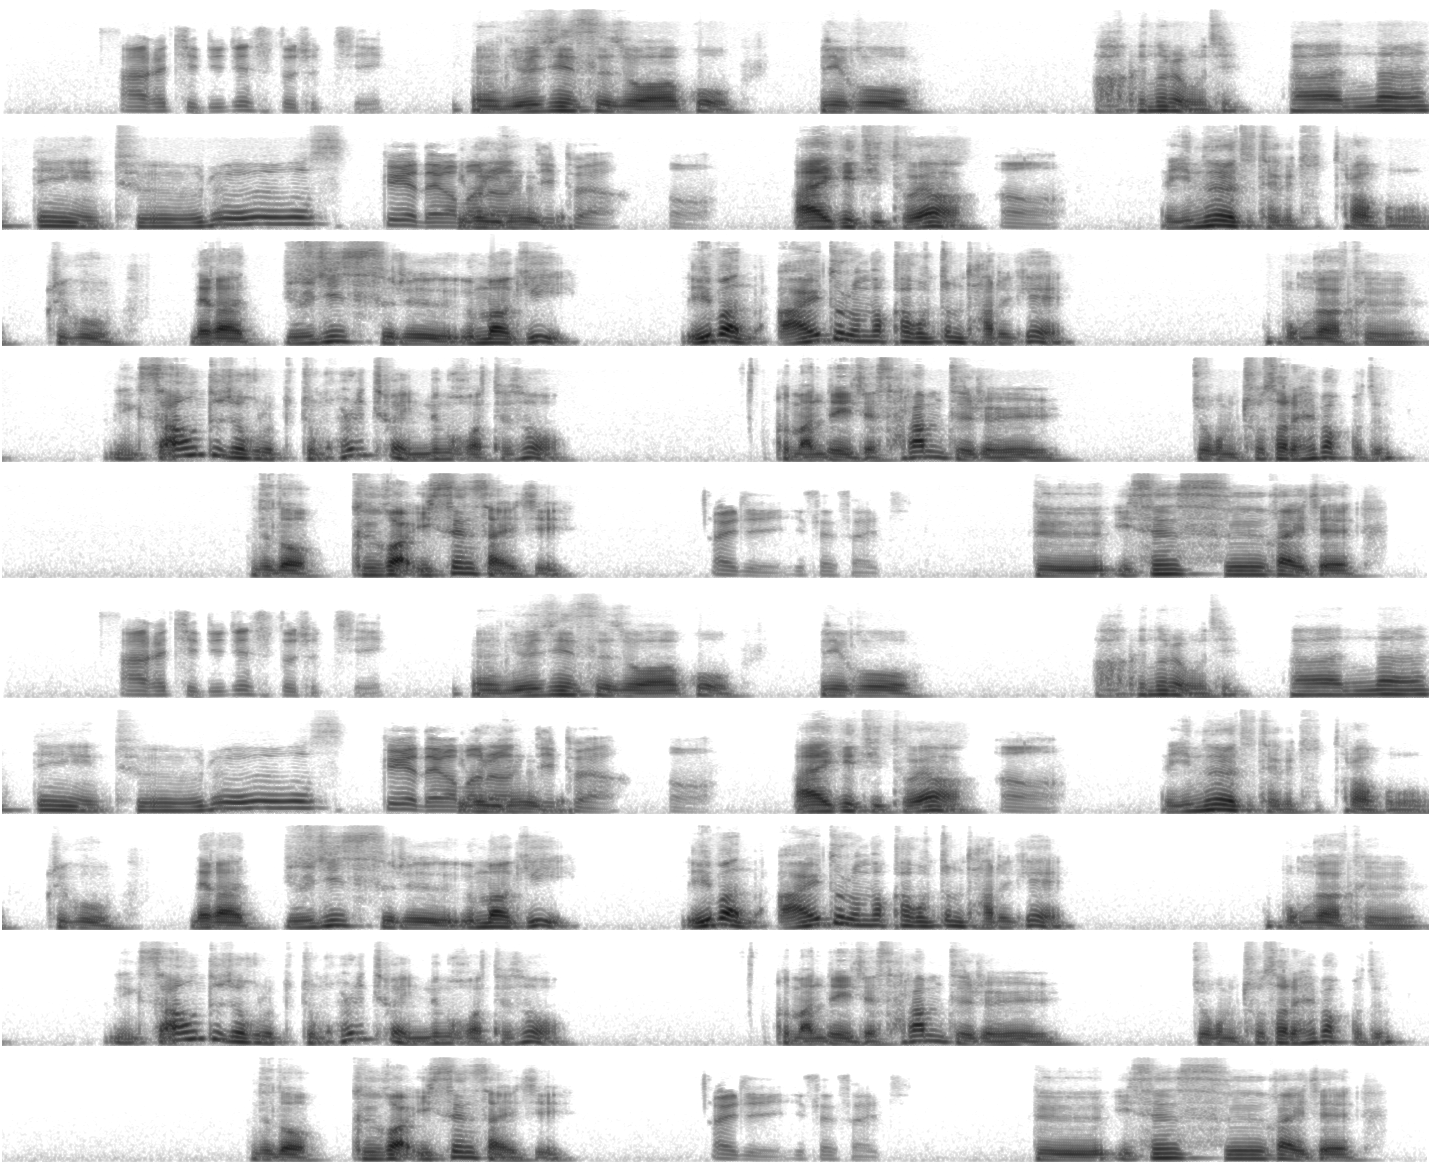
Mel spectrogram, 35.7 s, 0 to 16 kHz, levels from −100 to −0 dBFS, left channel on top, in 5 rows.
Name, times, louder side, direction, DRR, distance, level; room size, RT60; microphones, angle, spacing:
voice 1, 0.6-1.9 9.0-10.2 10.5-10.7 12.1-12.4 32.1-32.9, right 1 dB, 5° right, 1.3 m, -37 dB
voice 2, 2.3-3.6 4.1-4.5 5.5-6.2 6.4-8.7 9.4-9.9 11.1-12.0 12.9-14.8 15.2-17.1 17.7-19.6 20.6-21.4 21.9-24.2 25.3-26.7 27.4-28.4 29.8-31.3 33.7-35.3, left 1 dB, 35° left, 1.7 m, -24 dB
head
